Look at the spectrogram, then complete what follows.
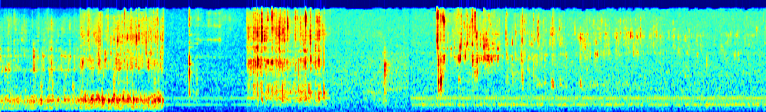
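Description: Hot water and coffee being poured while coffee is made with an electric kettle and a French press: a loud pour at the start and a shorter one about two and a half seconds in, then a quieter, steadier sound with a faint hum.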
